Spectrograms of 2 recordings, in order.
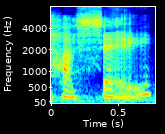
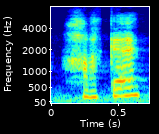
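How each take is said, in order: First: It has a ch sound and ends in ay. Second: The middle consonant is a hard k sound. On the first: This is how it may be said in the UK. "If you're in the U K, you might call it Hache" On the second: This is how it is often said in the States. "I oftentimes call this Haka because I'm in the States"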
